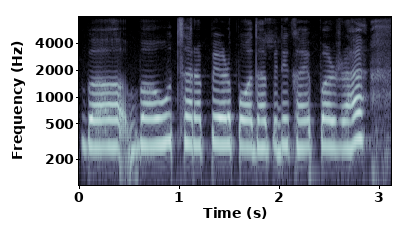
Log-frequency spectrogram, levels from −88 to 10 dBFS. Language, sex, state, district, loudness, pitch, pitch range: Hindi, female, Jharkhand, Garhwa, -14 LUFS, 285 Hz, 275-295 Hz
